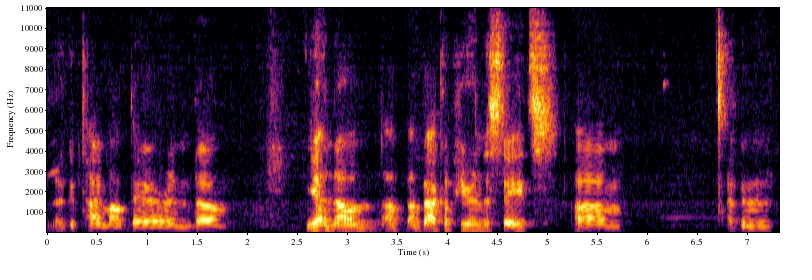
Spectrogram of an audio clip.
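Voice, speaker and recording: A man's voice: medium pitch, poor audio. A young man from Ecuador, a guest telling his personal story in a casual conversation, thoughtful and full of fillers and restarts. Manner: reflective, many fillers and restarts.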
